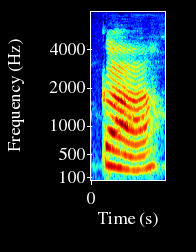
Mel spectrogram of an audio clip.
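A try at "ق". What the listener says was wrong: Qaf. So try say it with a little bit more heavy sound. Qaf.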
